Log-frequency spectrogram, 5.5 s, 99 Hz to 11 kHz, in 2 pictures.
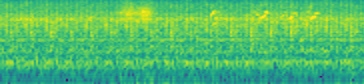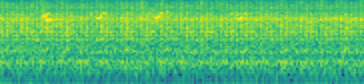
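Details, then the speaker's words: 2007 Renault Megane 1.9 dCi diesel, neglected car brought back to running: steady, fairly loud diesel clatter at idle, ticking evenly with no misfire; healthy if a bit noisy, sounds like a truck. "The engine's a bit noisy. I'll show you up. Oh yeah! Come to me, girls. I drive a diesel."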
